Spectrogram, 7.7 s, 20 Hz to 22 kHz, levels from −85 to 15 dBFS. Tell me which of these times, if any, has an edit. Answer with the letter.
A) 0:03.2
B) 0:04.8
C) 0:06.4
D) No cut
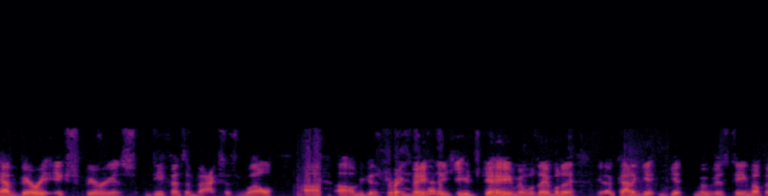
A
